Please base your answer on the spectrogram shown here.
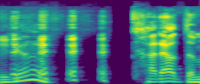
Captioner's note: laughs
